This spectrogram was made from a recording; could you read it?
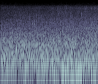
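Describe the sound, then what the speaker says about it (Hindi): Big ocean waves crash and surge onto Trinco Beach in Sri Lanka, a loud, continuous roar of surf with wind buffeting the microphone. "बड़ी ऊंची ऊंची लहर आ रही है।"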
